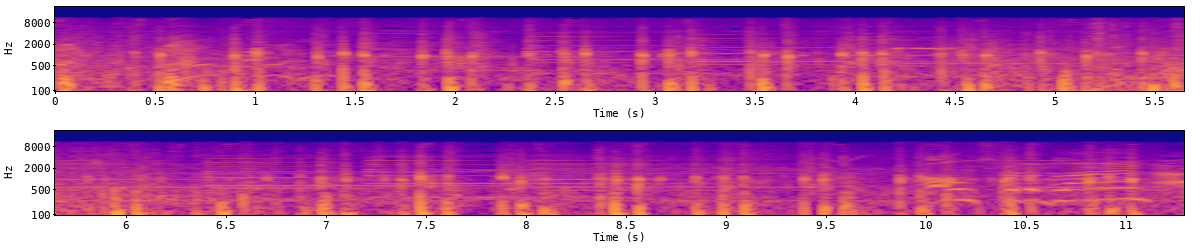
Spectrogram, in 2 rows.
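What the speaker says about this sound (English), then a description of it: "take care of that horse there." Horse hooves in the video game Red Dead Redemption 2: steady clip-clop of a walking horse with an occasional whinny, under game music and character voices talking.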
